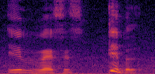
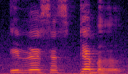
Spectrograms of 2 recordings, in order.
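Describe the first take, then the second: First: The ending sounds like 'tibble'. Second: The ending sounds like 'table'. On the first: The speaker calls it right. "It is irresistible, tibble" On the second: The speaker calls it wrong. "would be A, but that is not the correct pronunciation"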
